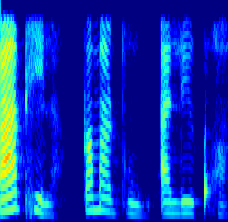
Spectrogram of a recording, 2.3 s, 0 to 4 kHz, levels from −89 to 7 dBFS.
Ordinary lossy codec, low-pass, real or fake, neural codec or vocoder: none; 3.6 kHz; fake; vocoder, 44.1 kHz, 128 mel bands, Pupu-Vocoder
